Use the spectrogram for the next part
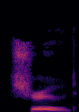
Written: shrewd

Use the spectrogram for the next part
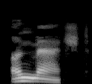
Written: unmatched

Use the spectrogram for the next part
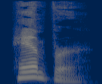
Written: hamper

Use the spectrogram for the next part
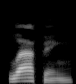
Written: lapping

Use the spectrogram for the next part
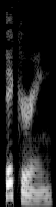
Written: bickering

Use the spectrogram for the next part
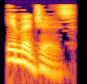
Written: images

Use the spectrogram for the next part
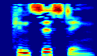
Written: consisting

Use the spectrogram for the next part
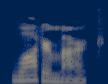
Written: watermark

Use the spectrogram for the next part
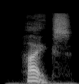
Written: hikes

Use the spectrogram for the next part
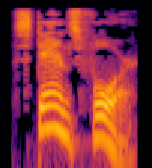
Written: stands for

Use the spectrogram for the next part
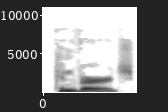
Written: converge

